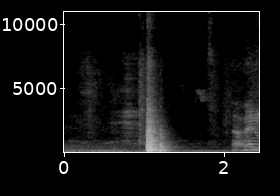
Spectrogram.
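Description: A heavy wooden plank drops flat onto a stack of boards with a loud thud.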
